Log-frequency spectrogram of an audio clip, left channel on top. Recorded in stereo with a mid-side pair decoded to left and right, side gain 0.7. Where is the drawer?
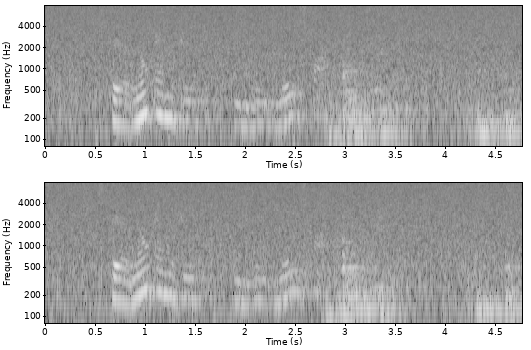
40° right, 4 m.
